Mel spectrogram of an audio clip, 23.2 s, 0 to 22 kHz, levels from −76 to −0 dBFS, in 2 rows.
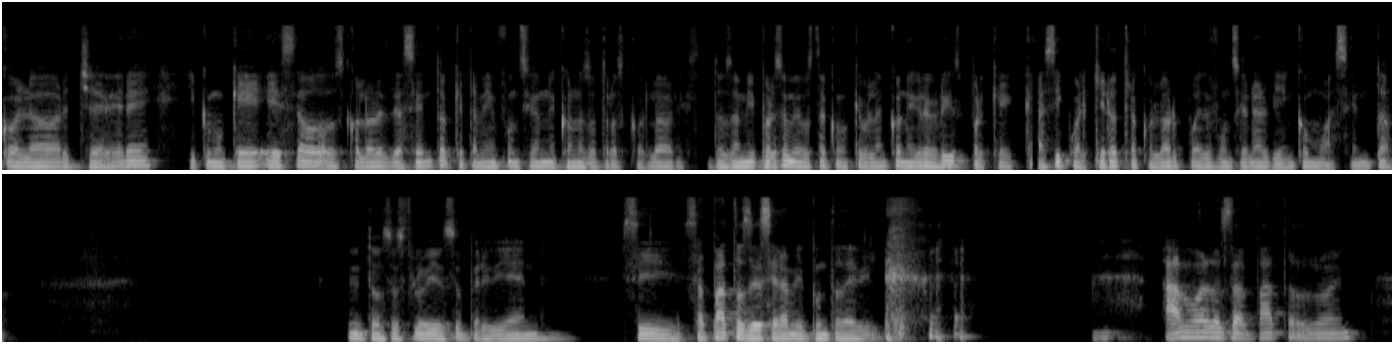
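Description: Lost LE Audio frames break the speech at 2.64–2.71 s (60 ms), 4.17–4.19 s, 8.62 s and 17.20–17.23 s. Each gap fits whole 10 ms frames. The decoder repeats the last spectrum with scrambled signs, so the sound smears into a brief noisy blur rather than dropping cleanly to silence or clicking.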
